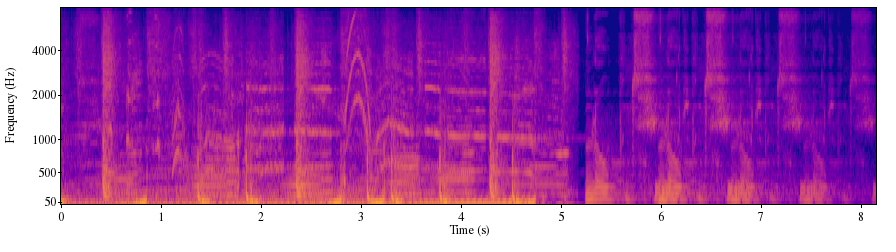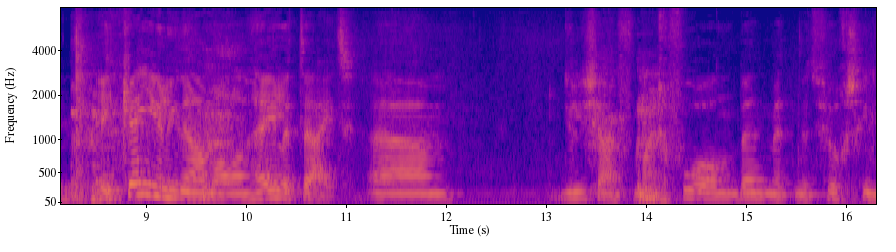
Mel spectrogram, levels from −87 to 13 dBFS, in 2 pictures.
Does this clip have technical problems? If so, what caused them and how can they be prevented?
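Yes. The whole clip runs slow and sits low: everything plays at about two-thirds of its proper speed, and pitch drops by about 7 semitones to match, so the sound drags and turns heavy and dark. This is a wrong sample rate fault. The samples are played back more slowly than they were captured, with no conversion between the two rates, which fits audio recorded at 24 kHz being played at 16 kHz. To prevent it, read the file's true sample rate and resample to the output device's rate before playback.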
